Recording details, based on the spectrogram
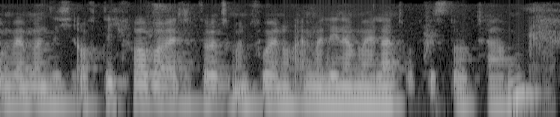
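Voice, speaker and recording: Very fast speech comes from a woman whose fairly low voice carries a dark, mellow tone. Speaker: podcast host. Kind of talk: casual chat. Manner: loud.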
